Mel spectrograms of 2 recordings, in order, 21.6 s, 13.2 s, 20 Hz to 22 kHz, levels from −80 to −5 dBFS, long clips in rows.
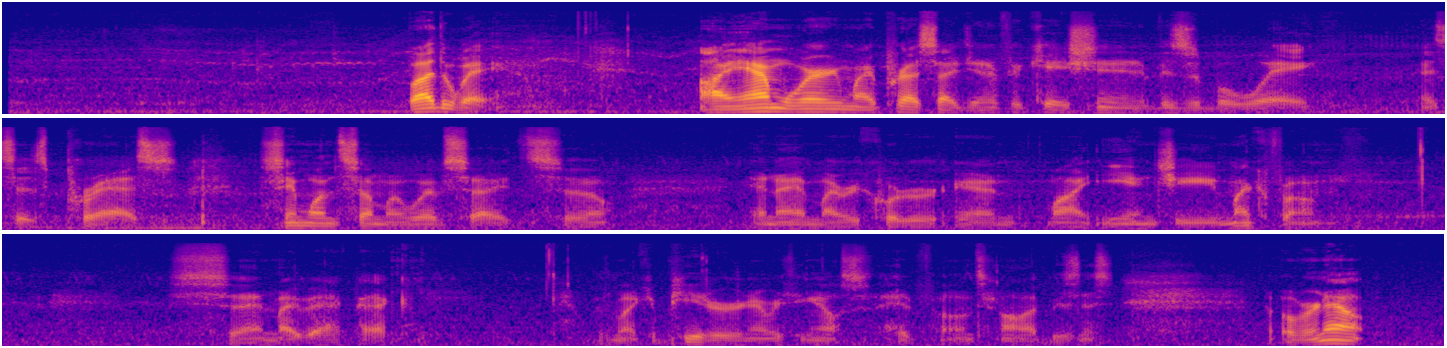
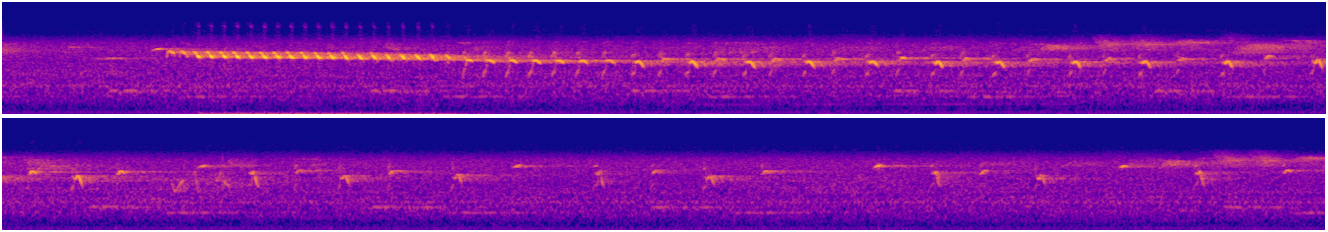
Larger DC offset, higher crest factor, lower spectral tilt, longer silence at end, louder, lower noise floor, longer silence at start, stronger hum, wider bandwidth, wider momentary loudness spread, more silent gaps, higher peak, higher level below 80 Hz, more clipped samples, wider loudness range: neither; first, 32 dB vs 22 dB; first, -2 dB/octave vs 2 dB/octave; about the same, 0 s vs 0 s; second, -29 LUFS vs -18 LUFS; first, -53 dBFS vs -42 dBFS; about the same, 0.05 s vs 0 s; neither; first, 15.5 kHz vs 11 kHz; about the same, 22 LU vs 23 LU; neither; about the same, 0 dBFS vs -2 dBFS; about the same, -64 dBFS vs -60 dBFS; neither; second, 13 LU vs 18 LU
